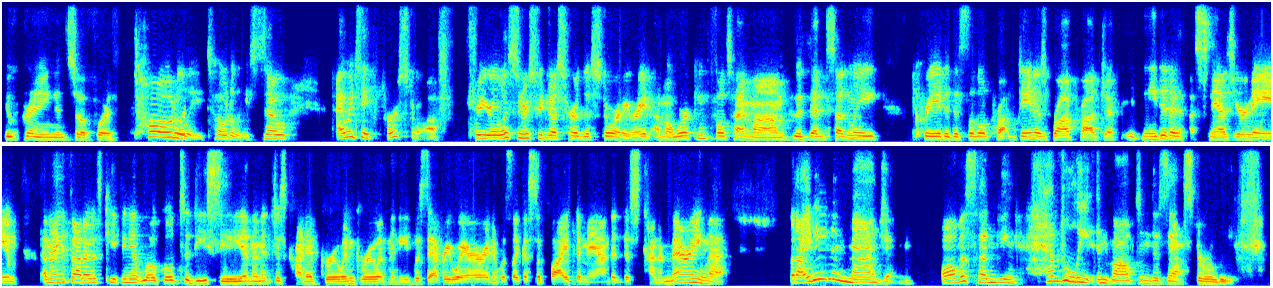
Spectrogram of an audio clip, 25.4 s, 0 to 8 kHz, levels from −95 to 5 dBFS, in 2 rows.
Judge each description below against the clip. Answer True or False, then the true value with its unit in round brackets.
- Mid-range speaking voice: True (175 Hz)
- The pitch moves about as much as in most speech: False (6.4 semitones)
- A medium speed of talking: False (220 wpm)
